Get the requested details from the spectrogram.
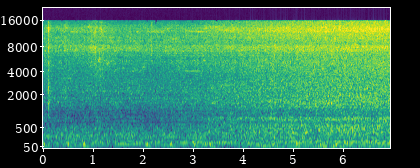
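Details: Ventisol fan with blade fitted, test run after fixing shaft end play; shaft now locked with both bearings, no forward/back movement: steady, even low hum with no rattle, knock or shaft play; runs smoothly.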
